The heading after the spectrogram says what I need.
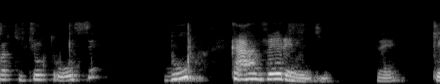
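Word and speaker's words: kahverengi: que eu trouxe do caverang né que é o a cor marrom ela se ela se escreve com k a h como eu falei no português a gente não tem o som do H né Por exemplo é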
